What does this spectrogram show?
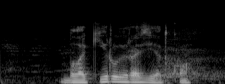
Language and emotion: Russian, neutral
